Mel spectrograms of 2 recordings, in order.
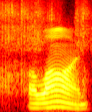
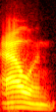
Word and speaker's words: Aalon: it looked like a totally different Ilan and they pronounced your name Alan in that whole commentary yes Alan and it drove me insane but anyways it is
